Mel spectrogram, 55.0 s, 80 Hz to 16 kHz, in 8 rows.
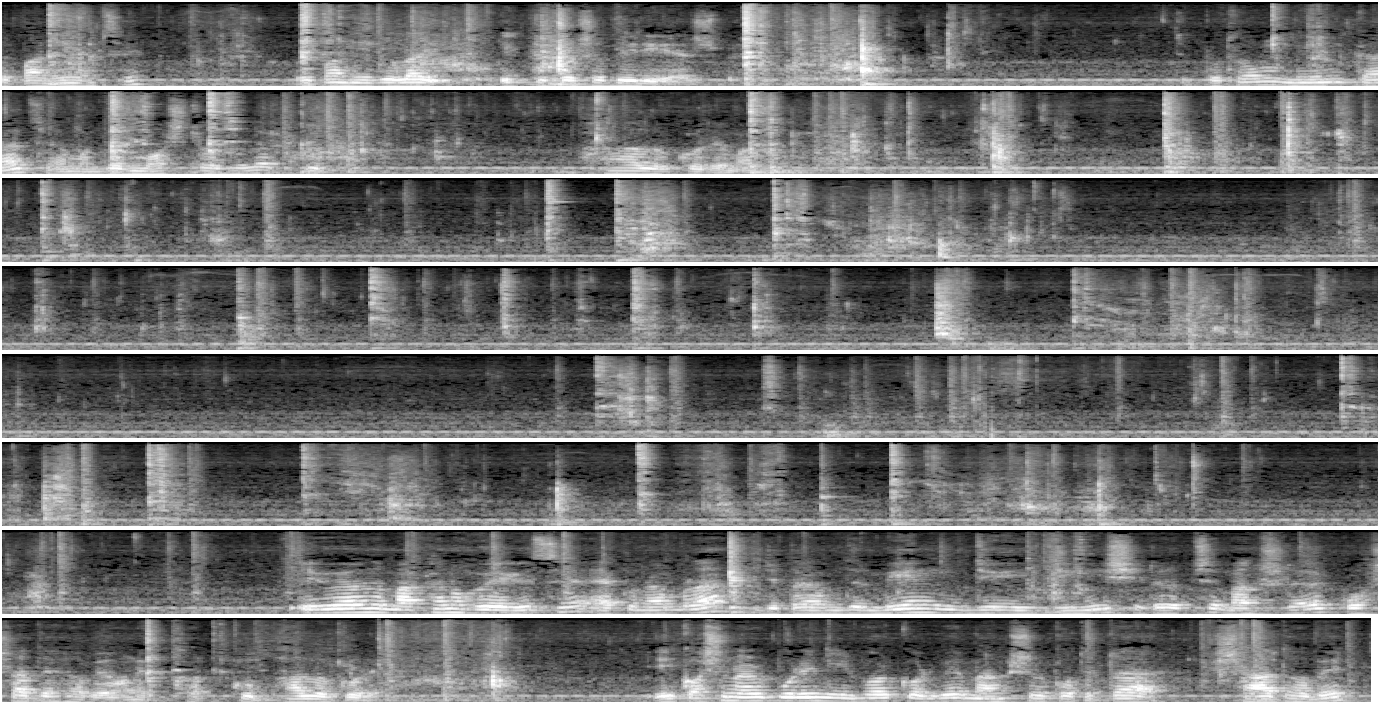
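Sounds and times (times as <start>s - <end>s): steady low hum: 0.0s - 55.0s
metal spatula scraping frying pan: 16.8s - 18.5s, 35.9s - 36.6s, 37.6s - 40.0s.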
